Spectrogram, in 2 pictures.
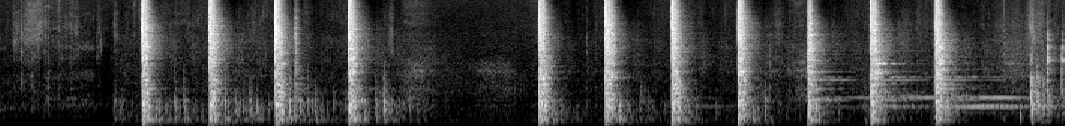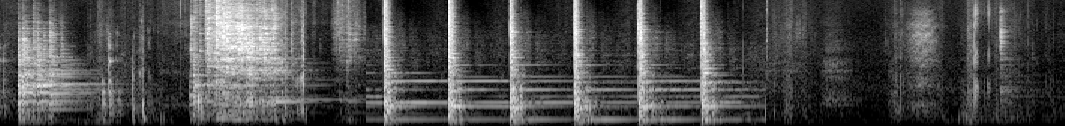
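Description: Hammer blows on a perforated steel plate propped on wooden blocks, about twenty strikes at roughly one a second, bending the plate to an angle. The plate rings with pitched tones after many of the blows, most clearly in the later run of strikes, and there is a short rush of noise about seventeen seconds in.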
